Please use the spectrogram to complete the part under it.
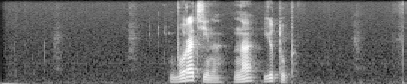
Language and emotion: Russian, neutral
